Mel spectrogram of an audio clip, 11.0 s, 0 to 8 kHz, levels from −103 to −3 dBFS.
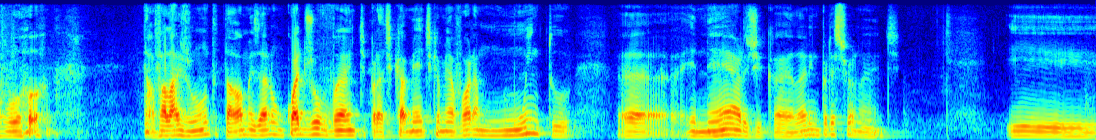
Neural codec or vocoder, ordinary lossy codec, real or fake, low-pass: none; none; real; 7.2 kHz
